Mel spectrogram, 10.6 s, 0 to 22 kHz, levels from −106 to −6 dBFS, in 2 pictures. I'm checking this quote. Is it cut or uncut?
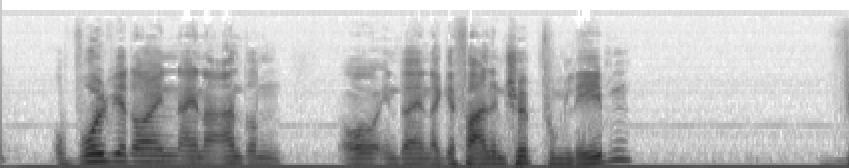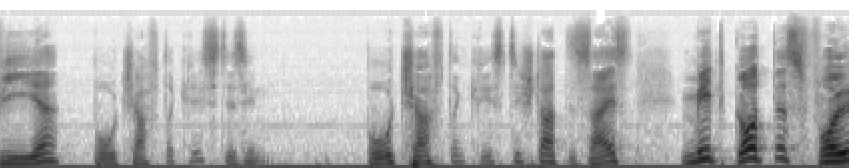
uncut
